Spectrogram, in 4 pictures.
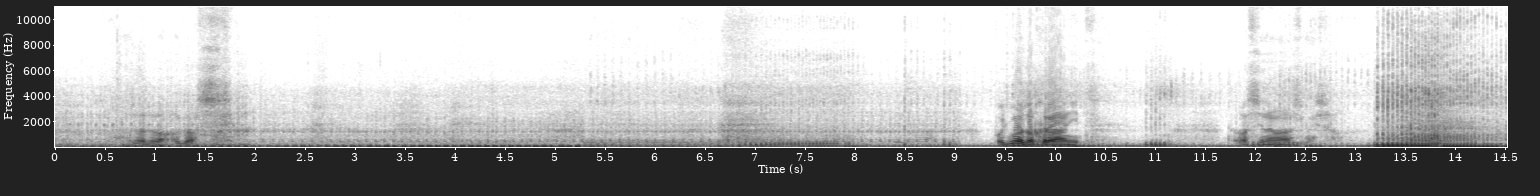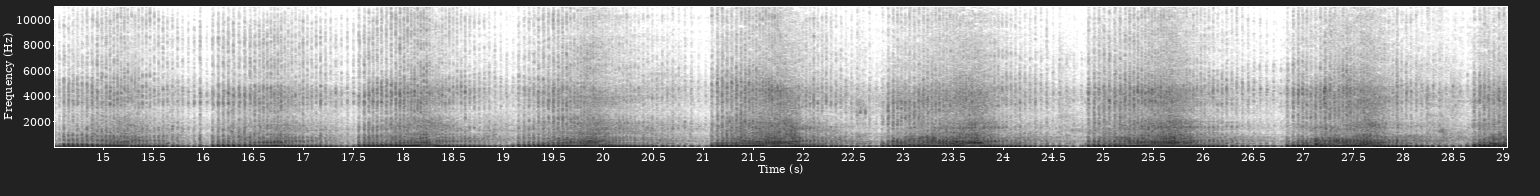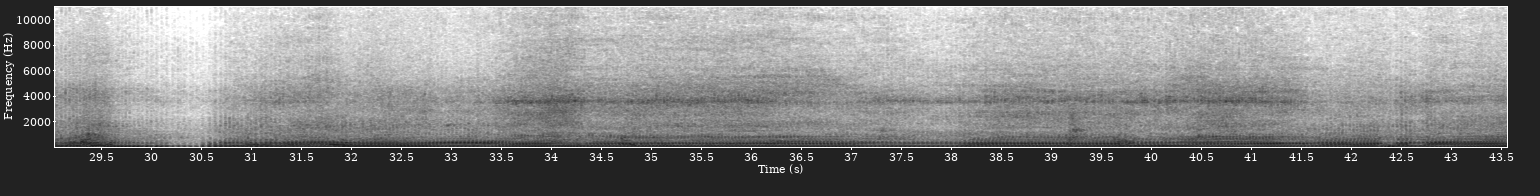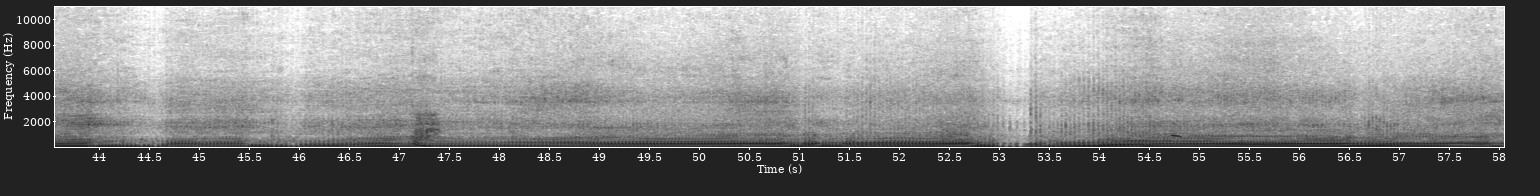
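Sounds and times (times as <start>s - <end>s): off-road motorcycle engine revving: 0.0s - 58.0s.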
